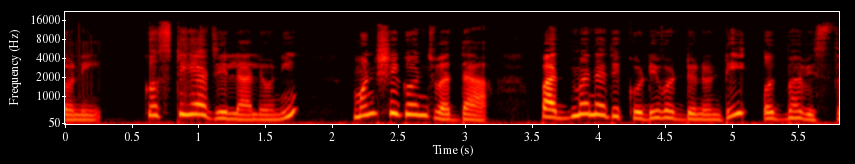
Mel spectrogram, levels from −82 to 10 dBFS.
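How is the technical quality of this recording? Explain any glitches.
The speech carries one fault, confined to the opening of the clip. From 0.0 to 1.12 s there is a block size mismatch (padded). An upstream stage hands over blocks slightly shorter than the downstream stage expects, and each missing tail is filled with zeros. Those brief silent gaps recur about 99.6 times per second, producing a buzz near 100 Hz over the speech. The stretching makes this stretch play at 0.996 times normal speed.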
